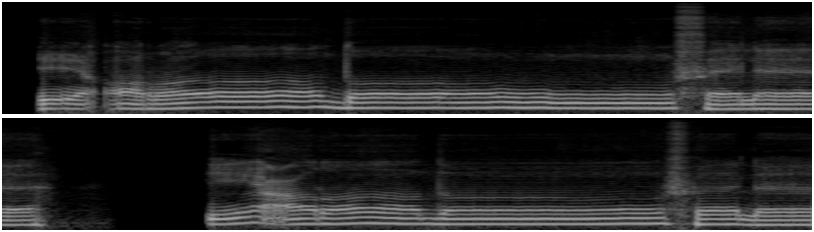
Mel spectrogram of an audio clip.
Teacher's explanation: Kita kena baca dengan dengung. I'radan dan fala. 2 harakat. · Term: ikhfa hakiki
